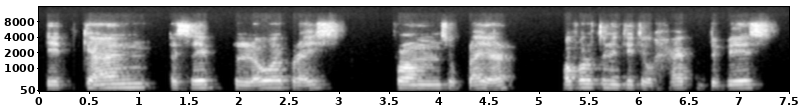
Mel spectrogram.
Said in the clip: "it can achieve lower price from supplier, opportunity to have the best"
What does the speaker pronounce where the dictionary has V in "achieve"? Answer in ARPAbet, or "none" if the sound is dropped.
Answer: P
